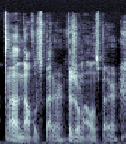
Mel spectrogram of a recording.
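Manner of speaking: low, quiet imitation of a stock complaint; dismissive quote. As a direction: toss it off under your voice. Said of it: "where I'm like".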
